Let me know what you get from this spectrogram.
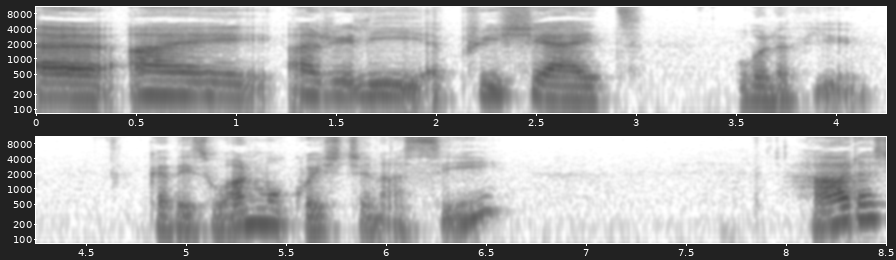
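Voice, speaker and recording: Speaking at a very slow pace with long, frequent pauses, a woman uses a very deep, low pitch, very wide pitch swings and vocal fry. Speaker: parent support group host. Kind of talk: live online support group talk. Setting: livestream video. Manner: halting; soft-spoken.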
